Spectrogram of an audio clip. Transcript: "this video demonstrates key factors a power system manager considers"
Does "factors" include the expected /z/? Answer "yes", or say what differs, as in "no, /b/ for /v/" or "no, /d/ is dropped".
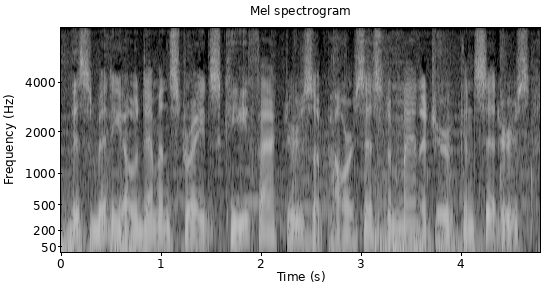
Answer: yes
